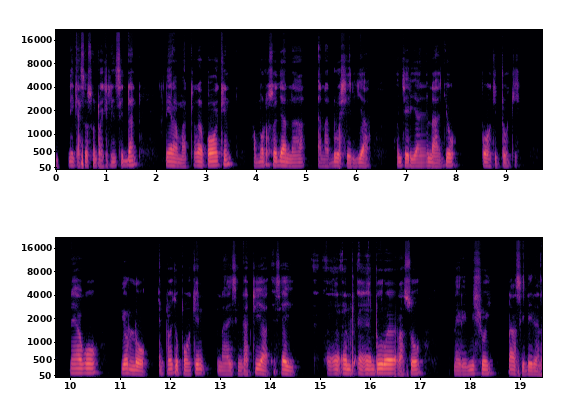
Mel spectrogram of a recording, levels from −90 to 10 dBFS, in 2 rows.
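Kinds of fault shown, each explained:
Short concealed packet loss: brief smears or wobbles near 5.59, 6.64, 7.51 and 16.51 s, where 20 to 40 ms never arrived and the receiver stretched the preceding sound across the hole.
Burst of packet loss: a held buzz or fading hiss at 7.31 and 16.38 s, where about 100 ms went missing, was filled by fading concealment, and the speech then jumped ahead.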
